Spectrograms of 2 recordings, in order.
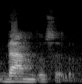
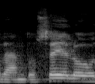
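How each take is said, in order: First: The stress falls on the first syllable. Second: The stress falls on a later syllable. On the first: The speaker calls it right. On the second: The speaker calls it wrong.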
